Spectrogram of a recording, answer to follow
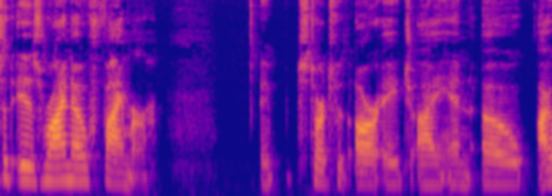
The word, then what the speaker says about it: rhinophyma: Okay, how to pronounce it is Rhinophyma.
